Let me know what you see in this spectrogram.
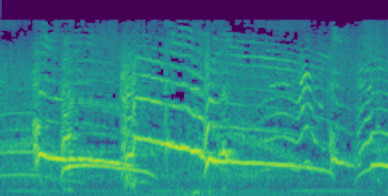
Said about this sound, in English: All right, King. Start howling like a wolf.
